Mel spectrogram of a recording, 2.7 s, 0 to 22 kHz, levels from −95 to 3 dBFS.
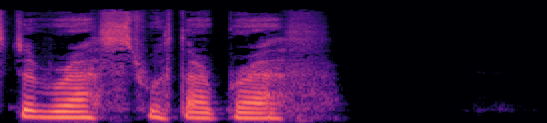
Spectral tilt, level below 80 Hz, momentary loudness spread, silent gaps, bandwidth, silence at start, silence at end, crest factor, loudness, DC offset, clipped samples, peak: -5 dB/octave; -70 dBFS; 7 LU; none; 16 kHz; 0 s; 1.15 s; 16 dB; -26 LUFS; under 0.1%; under 0.1%; -12 dBFS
